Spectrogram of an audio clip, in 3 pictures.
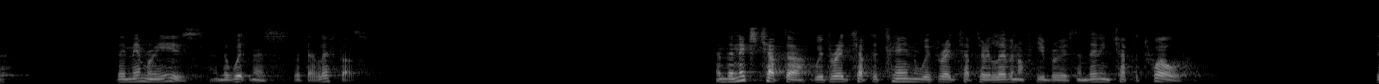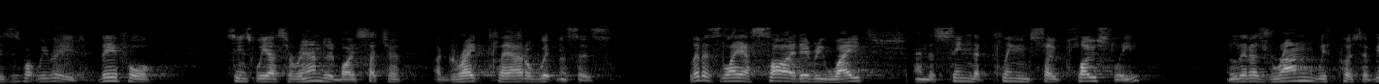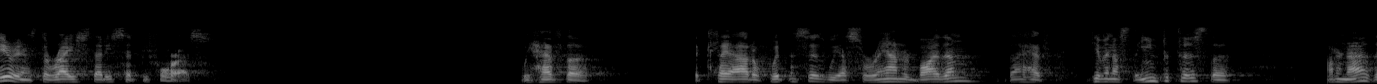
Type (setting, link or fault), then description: setting, large echoing room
